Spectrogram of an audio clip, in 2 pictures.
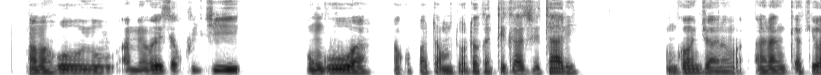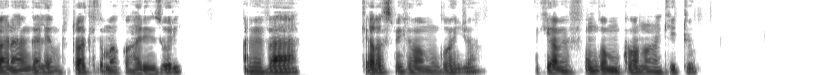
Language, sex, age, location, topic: Swahili, male, 18-24, Wajir, health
